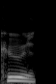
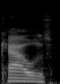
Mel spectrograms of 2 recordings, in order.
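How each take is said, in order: First: The vowel sounds like in 'goose'. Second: The vowel sounds like in 'cow'. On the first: The speaker calls it wrong. "They kept calling them coos" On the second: The speaker calls it right. "that's actually pronounced cows. Like a cow"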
